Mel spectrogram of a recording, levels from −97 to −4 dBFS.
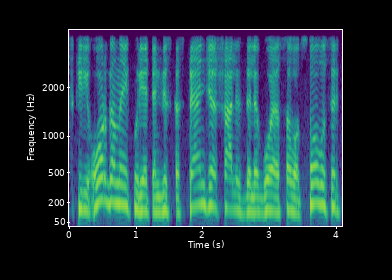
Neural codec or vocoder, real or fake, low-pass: none; real; 3.6 kHz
